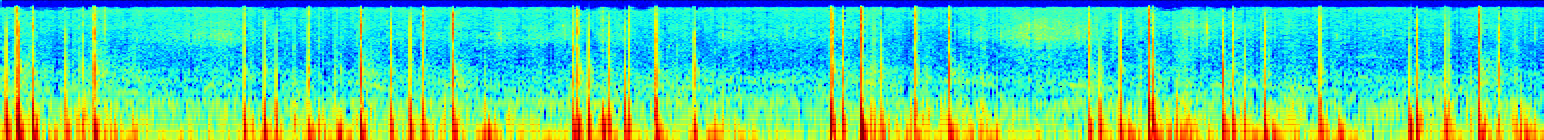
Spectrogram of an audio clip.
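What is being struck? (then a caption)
Thin plastic placemat. Long red-painted nails tap and scratch across a thin, solid, flat grey plastic placemat with raised floral embossing lying on a table. A rapid, uneven run of short, dry taps with bright clicky edges and a soft low thud beneath, each dying away almost at once, with quiet scratchy texture between them.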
